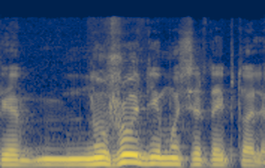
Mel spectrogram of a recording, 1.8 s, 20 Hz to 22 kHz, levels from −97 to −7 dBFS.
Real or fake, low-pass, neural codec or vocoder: real; 14.4 kHz; none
